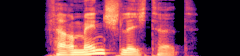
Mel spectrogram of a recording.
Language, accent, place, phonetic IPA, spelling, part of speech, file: German, Germany, Berlin, [fɛɐ̯ˈmɛnʃlɪçtət], vermenschlichtet, verb, De-vermenschlichtet.ogg
- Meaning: inflection of vermenschlichen: 1. second-person plural preterite 2. second-person plural subjunctive II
